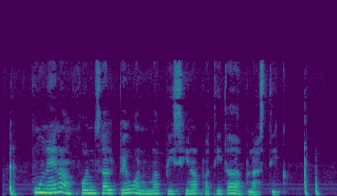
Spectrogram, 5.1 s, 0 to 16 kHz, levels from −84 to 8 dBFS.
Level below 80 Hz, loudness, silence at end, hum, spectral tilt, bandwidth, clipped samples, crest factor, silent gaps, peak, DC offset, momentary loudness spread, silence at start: -68 dBFS; -23 LUFS; 0.25 s; none; -5.5 dB/octave; 11.5 kHz; under 0.1%; 20 dB; none; -4 dBFS; under 0.1%; 15 LU; 0.15 s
